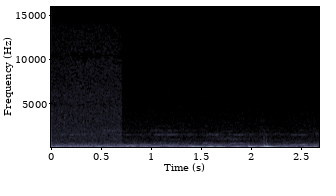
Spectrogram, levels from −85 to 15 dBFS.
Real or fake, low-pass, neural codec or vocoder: real; 14.4 kHz; none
